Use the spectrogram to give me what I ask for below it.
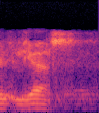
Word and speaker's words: إلياس: إلياس بكسر الهمزة وفتحها ابن مضر ابن نزار ابن معد ابن عدنان.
